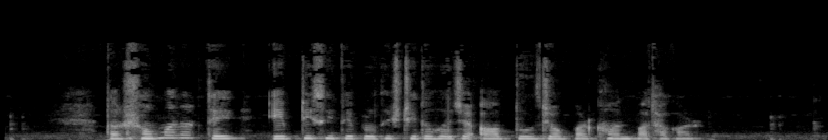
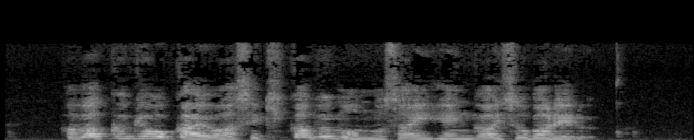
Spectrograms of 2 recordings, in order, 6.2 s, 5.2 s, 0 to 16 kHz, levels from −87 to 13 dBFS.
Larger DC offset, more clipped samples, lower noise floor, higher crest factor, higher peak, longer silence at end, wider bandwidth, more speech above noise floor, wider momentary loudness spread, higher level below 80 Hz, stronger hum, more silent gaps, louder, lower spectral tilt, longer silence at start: neither; neither; second, -53 dBFS vs -59 dBFS; about the same, 16 dB vs 18 dB; second, -8 dBFS vs -4 dBFS; first, 0.95 s vs 0.55 s; about the same, 11 kHz vs 11.5 kHz; second, 31 dB vs 37 dB; second, 6 LU vs 9 LU; about the same, -56 dBFS vs -60 dBFS; neither; neither; about the same, -23 LUFS vs -22 LUFS; about the same, -5 dB/octave vs -4 dB/octave; first, 0.8 s vs 0.5 s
